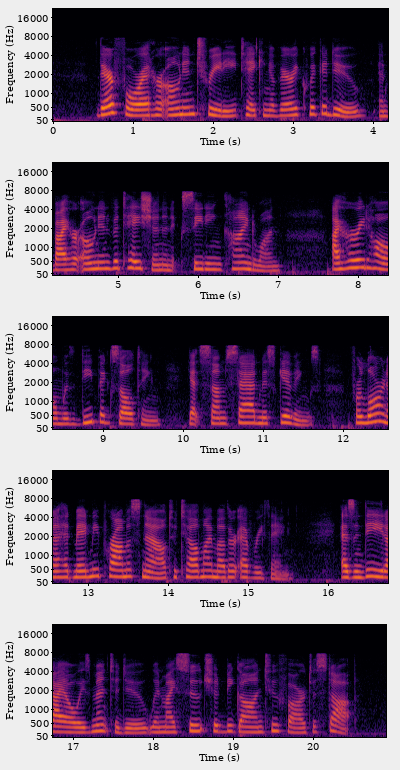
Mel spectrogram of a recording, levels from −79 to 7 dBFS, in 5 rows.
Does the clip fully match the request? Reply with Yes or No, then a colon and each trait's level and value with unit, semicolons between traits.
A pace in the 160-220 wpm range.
Yes: average, 165 wpm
